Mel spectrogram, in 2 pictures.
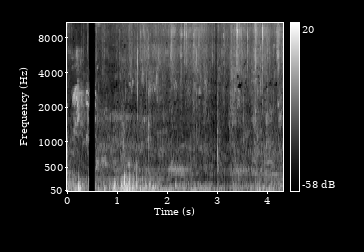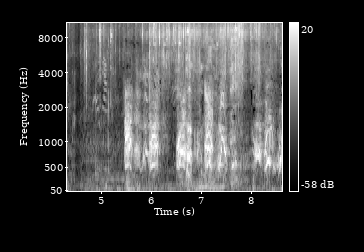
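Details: Dogs at a dog park during a scuffle where an aggressive husky pins another dog; low murmuring and scuffling give way after five seconds to loud, overlapping barks and yelps.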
